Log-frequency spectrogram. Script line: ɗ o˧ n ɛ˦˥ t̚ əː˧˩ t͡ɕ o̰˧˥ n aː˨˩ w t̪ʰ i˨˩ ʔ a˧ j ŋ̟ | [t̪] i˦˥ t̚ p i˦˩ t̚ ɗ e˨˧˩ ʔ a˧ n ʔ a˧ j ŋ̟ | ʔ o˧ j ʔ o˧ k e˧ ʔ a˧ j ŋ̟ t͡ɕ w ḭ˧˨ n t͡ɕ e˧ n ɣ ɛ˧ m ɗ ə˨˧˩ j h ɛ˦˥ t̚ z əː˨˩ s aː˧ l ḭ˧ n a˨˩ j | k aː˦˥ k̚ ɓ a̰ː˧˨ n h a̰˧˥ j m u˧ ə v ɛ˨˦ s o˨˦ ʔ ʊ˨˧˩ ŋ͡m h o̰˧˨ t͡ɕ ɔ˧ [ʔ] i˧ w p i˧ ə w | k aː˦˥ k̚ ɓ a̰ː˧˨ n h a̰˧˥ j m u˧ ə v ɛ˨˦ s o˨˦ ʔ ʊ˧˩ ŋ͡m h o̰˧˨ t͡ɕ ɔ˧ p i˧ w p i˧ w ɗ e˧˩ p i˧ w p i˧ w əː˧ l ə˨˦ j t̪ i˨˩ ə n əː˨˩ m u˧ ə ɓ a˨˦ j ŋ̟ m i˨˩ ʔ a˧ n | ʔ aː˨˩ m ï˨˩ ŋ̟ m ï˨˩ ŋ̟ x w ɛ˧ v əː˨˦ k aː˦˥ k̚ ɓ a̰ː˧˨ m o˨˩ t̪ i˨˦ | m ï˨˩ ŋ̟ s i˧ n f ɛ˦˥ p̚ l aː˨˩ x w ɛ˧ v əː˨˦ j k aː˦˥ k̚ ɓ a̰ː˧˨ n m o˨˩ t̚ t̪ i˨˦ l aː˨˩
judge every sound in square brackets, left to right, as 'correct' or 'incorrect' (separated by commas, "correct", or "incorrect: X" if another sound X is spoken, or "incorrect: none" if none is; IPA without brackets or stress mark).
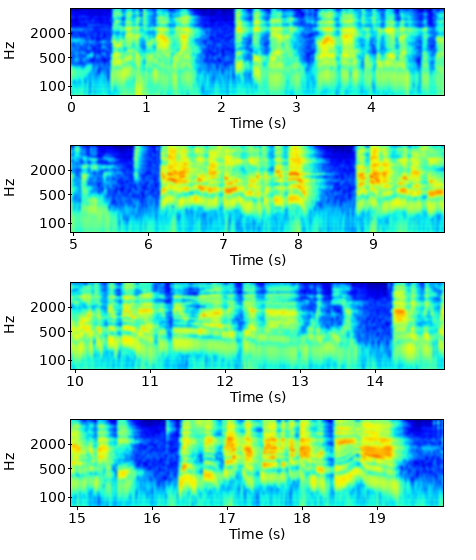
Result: correct, incorrect: p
